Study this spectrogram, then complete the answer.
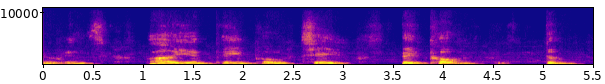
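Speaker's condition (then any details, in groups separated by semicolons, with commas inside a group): Cerebral palsy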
